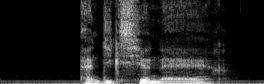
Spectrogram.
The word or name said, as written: un dictionnaire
